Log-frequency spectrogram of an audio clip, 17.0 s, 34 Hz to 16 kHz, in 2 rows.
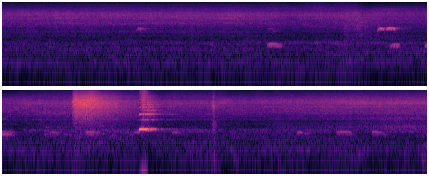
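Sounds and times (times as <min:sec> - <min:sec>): locomotive steam hiss: 0:00.0 - 0:17.0
shrill steam whistle toot: 0:07.5 - 0:08.8, 0:09.9 - 0:12.2.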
